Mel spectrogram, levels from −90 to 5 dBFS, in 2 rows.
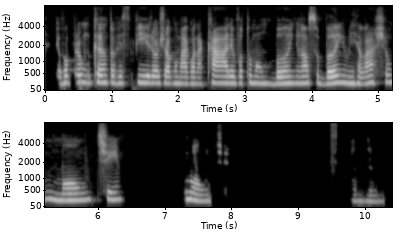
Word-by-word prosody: eu 190 - -6
vou 205 +1 +1
pra 215 +1 0
um 210 -2 -5
canto, 210 0 +3
eu - - 0
respiro, 200 +1 -1
eu 195 - +2
jogo 190 -1 0
uma 185 -1 +1
água 185 0 0
na 180 0 -5
cara, 195 0 +4
eu 190 - +1
vou 195 0 -3
tomar 195 -1 -3
um 185 0 -5
banho, 190 +2 0
nossa, 195 +1 +1
banho 195 +3 +4
me 190 - -1
relaxa 195 +4 -1
um 220 - -5
monte, 200 +1 -1 1.0
um 220 - -3
monte. 190 - -5 1.5
Sim. 170 - -18
195 Hz, 155 wpm, -24 LUFS, 185-205 Hz, 1.5 s, cara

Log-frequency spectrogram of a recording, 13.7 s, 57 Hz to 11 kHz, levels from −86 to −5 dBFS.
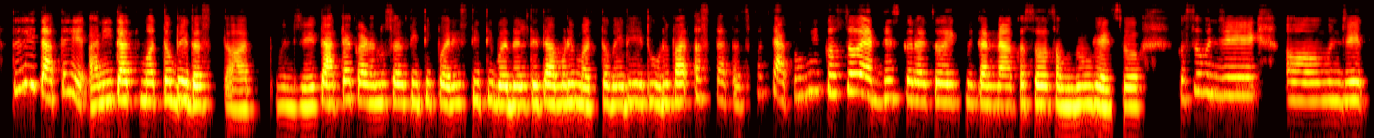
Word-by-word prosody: तरी 440 +4 -1
त्यातही 280 +4 +2
आणि 225 +4 0
त्यात 250 0 +4
मतभेद 245 0 +2
असतात. 210 -4 -2 0.3
म्हणजे 195 0 -3
त्या-त्या 220 +3 +3
काळानुसार 230 -1 +1
ती-ती 230 +1 -4
परिस्थिती 225 +2 -1
बदलते, 210 -1 +3
त्यामुळे 220 0 +4
मतभेद 210 +1 -1
हे 230 0 -2
थोडेफार 225 +1 +1
असतातच. 245 -6 -11
पण 300 - -21
त्यातून 280 +1 -4
मी 345 +1 -9
कसं 320 +1 -1
ॲडजस्ट 260 -1 -1
करायचं, 235 -2 -1
एकमेकांना 220 -2 0
कसं 220 -1 +2
समजून 205 0 +1
घ्यायचं, 200 -1 +2 0.4
कसं 265 +6 -9
म्हणजे 295 -2 -3 0.4
अ, 250 - -7 0.3
म्हणजे 245 0 -1
230 Hz, 135 wpm, -25 LUFS, 210-255 Hz, 0.4 s, त्यात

